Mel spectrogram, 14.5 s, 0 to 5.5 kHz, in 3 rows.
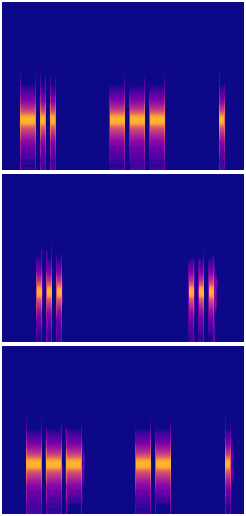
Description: Morse code, heard as a keyed tone, about 12 wpm, spaced as for 6 wpm, 650 Hz. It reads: DOES SOME
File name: Engelske ord 12-6 wpm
